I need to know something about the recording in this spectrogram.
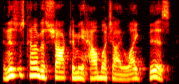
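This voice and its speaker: A middle-aged man hosting a book review channel speaks a little fast in an expressive voice on the high side. He chats casually and enthusiastically about books, repeating phrases for emphasis.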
